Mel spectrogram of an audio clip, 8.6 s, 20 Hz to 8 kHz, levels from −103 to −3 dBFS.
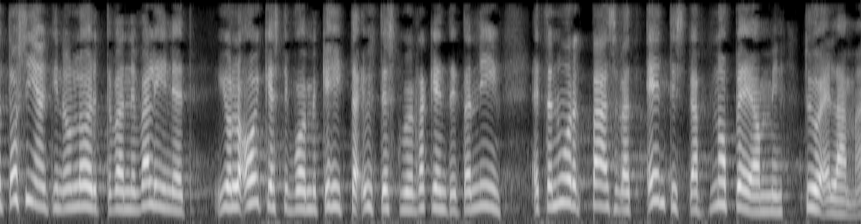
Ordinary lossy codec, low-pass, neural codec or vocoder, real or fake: none; 7.2 kHz; codec, 24 kHz, 1.2 kbps, DualCodec; fake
